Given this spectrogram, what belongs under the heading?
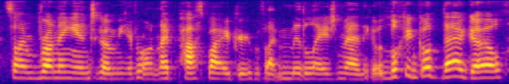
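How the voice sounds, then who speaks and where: A woman, co-hosting a casual chat and telling lively stories. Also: mid-range voice, quick pace. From New Zealand. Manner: animated storyteller, acts out quotes. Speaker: podcast co-host.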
